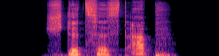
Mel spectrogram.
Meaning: second-person singular subjunctive I of abstützen
- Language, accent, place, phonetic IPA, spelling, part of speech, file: German, Germany, Berlin, [ˌʃtʏt͡səst ˈap], stützest ab, verb, De-stützest ab.ogg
